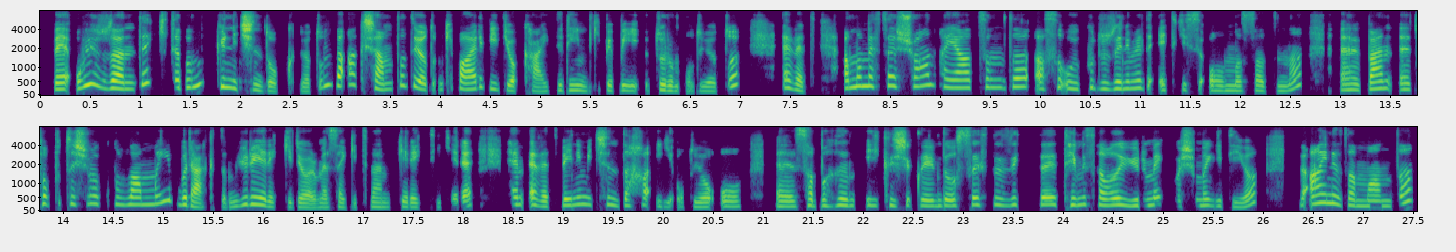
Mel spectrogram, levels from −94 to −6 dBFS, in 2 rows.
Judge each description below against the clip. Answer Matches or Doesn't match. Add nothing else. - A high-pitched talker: Matches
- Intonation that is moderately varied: Doesn't match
